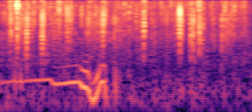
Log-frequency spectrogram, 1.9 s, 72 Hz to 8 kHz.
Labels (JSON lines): {"label": "biophony, cascading saw", "recorder": "SoundTrap 600 or HydroMoth"}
